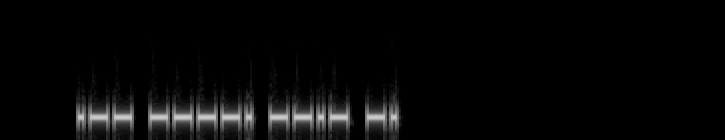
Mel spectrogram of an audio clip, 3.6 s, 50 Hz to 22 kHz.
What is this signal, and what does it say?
Morse code, heard as a keyed tone, about 40 wpm, 700 Hz. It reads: W9QN
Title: USA Call Signs - 4 Characters - Repeated 2x - 40wpm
